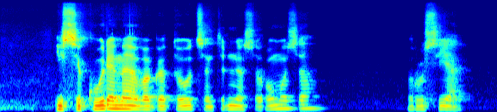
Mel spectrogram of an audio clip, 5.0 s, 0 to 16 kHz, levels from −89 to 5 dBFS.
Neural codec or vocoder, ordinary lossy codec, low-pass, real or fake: autoencoder, 48 kHz, 128 numbers a frame, DAC-VAE, trained on Japanese speech; AAC, 96 kbps; 14.4 kHz; fake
